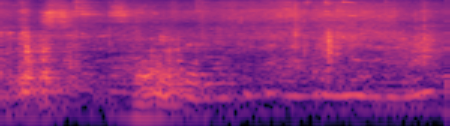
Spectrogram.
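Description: A person's voice, low and murmured, ending in a drawn-out hum or 'uhh' held on one pitch for about half a second near the end.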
